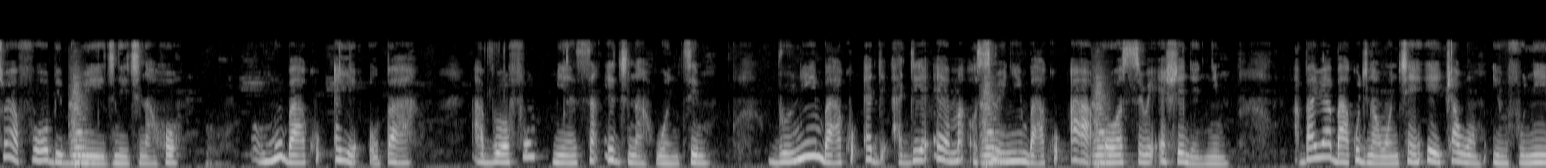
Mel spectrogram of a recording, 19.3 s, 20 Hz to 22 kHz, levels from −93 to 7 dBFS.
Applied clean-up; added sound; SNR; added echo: none; Bowed string instrument; 4 dB; none.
